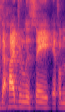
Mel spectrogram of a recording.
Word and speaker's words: hydrolysate: So you have 13 grams of isolate, 6 hydroslate, and 6 Maybe you can pronounce words. 6 grams of concentrate. Concentrate, isolate, and hydrolysate. Hydrolysate.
